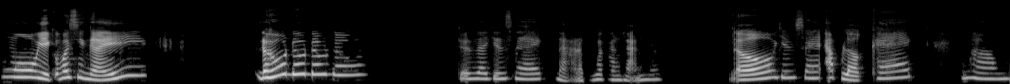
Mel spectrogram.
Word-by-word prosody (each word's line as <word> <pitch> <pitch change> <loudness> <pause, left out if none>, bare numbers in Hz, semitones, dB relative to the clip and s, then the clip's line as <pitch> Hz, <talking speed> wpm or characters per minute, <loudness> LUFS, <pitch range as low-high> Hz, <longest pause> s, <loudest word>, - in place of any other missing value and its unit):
muốn 350 0 -9
mua 335 -1 +4
gì 245 - +7
cũng 245 - -5
phải 315 - +4
suy 320 -2 -1
nghĩ. 235 - +5 1.4
Đúng, 330 +9 +7
đúng, 480 +1 +3
đúng, 475 0 +1
đúng. 440 +1 -5 0.9
Chính 260 0 -6
xác, 260 -1 -3
chính 260 -1 -4
xác, 250 -3 -6
nào 225 -8 -9
nó - - -9
cũng 205 - -14
có 230 - -5
căng 210 -1 -8
thẳng 210 +3 -8
đó 225 - -11 0.8
đúng, 250 +9 +4
chính 315 -1 -6
xác, 295 -2 -7
áp 315 - -3
lực 200 -5 -1
khác, 295 +5 -6 0.5
đúng 295 +1 -9
hông? 260 -3 -6
280 Hz, 180 wpm, -21 LUFS, 245-325 Hz, 1.4 s, gì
